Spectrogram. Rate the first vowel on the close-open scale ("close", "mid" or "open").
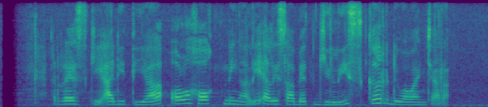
mid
